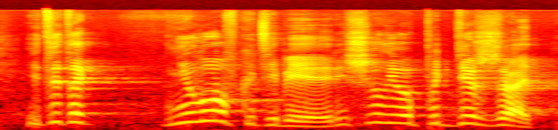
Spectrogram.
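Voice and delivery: normal talking voice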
